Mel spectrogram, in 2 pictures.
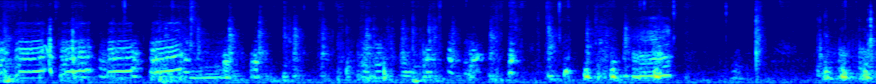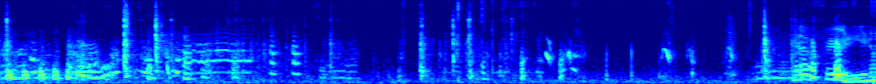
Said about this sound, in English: Chicken Bella, please get away from the camera. You're blocking the view.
